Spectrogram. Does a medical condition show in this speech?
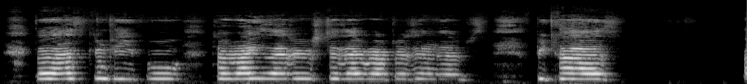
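Yes: cerebral palsy; limited use of the hands.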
